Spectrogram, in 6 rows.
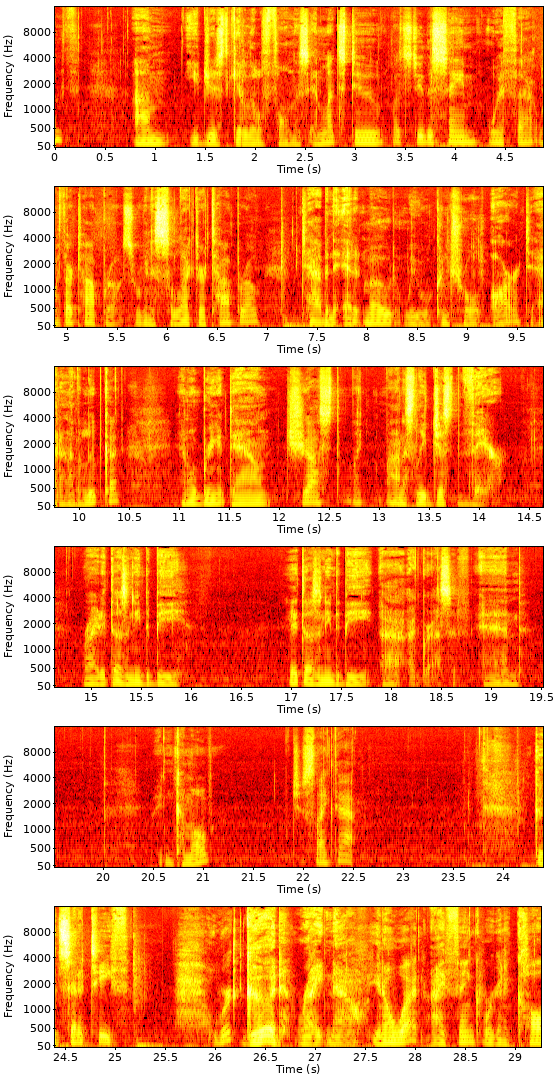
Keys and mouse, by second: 1.5 middle click, 1.5 right click, 3.7 Tab, 3.9 middle click, 4.0-6.8 drag, 7.1 Tab, 8.6-17.5 ctrl+drag, 8.8 ctrl+r, 17.5 middle click, 17.6-29.2 drag, 24.3 KP_3, 25.2 KP_1.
